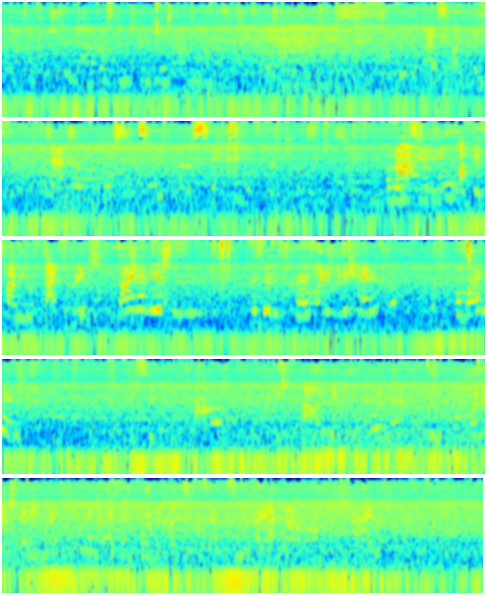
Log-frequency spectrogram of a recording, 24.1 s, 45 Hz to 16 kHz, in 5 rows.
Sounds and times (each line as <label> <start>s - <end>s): dialogue between some people 0.1s - 24.0s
